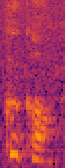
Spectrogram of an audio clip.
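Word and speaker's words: 空港: Naka-emphasize talaga ang U tsaka O. Kaya yung nakakagandahan, no? Kasi kailangan mo talagang i-pronounce it correctly, kuko.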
